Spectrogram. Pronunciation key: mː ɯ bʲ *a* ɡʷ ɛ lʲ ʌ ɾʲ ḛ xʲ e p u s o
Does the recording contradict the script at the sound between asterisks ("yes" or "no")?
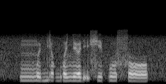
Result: no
